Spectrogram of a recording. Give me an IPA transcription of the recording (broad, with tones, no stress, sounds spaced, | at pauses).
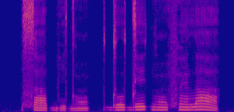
s a˧ b i˨ d ɔ̃˧ | d o˧ d e˦ ɡ ɔ̃˧ f ɛ̃˦ l a˦˨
